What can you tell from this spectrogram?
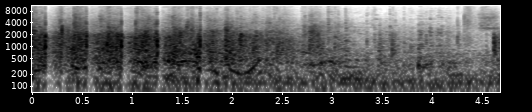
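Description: Audience applauding, dense at first and dying away from about three seconds in.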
